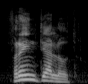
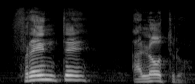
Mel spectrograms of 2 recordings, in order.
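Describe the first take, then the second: First: Said in the usual way. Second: Frente al otro said slowly, stressing frente; slow emphasis. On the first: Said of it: "repeat of frente al otro". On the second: Shown as a demonstration. Pastor stresses the angels facing each other, slowly. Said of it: "frente al otro repeated".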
